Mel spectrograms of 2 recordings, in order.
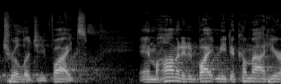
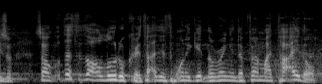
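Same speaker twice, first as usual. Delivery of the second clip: higher, put-on voice of the heavyweight champ; Mike Tyson impression; 5 semitones higher than usual. Telling the crowd, higher bad Tyson impression. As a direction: play Tyson, eager to defend the title. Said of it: "Do an impression of me".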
